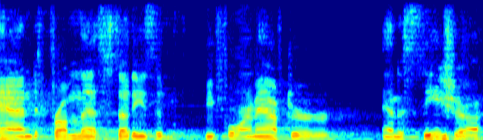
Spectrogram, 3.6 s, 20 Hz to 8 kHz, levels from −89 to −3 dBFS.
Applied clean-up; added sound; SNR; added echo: neural separator model SepFormer DNS4.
